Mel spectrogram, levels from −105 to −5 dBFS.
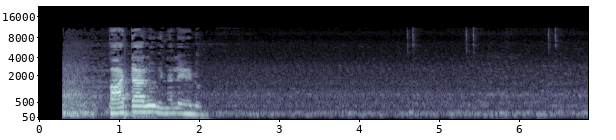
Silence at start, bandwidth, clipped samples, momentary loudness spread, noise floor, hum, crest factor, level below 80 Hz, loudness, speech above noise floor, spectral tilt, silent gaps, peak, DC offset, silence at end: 0.3 s; 11.5 kHz; under 0.1%; 19 LU; -58 dBFS; none; 26 dB; -66 dBFS; -26 LUFS; 33 dB; -6 dB/octave; none; -6 dBFS; under 0.1%; 1.05 s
